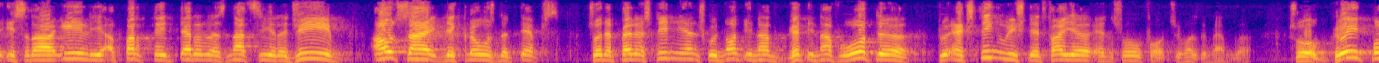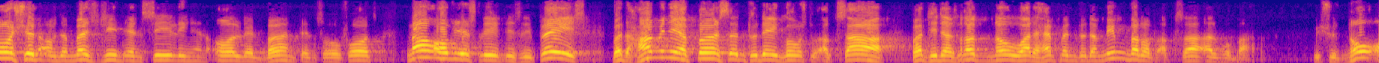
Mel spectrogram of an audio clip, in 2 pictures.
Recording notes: Jumah Lecture at Verulam Masjid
